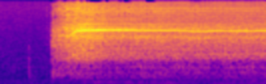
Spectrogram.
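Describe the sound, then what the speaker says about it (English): A power drill bores a hole through a piece of wooden jewelry stock, starting abruptly and whining steadily and loudly for a couple of seconds without pause. "now that you've drilled a hole in your piece of wood"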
